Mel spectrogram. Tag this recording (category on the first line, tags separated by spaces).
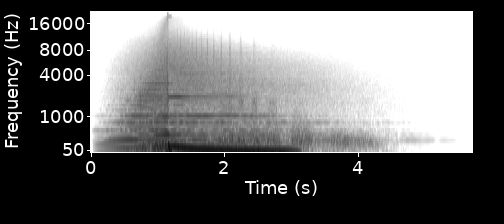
Sound effects > Electronic / Design
intro opening title punchy sound-design logo-intro cool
